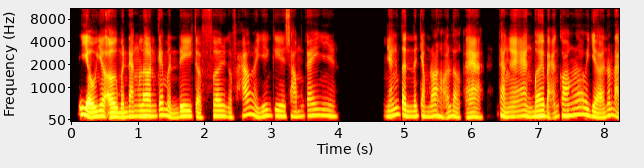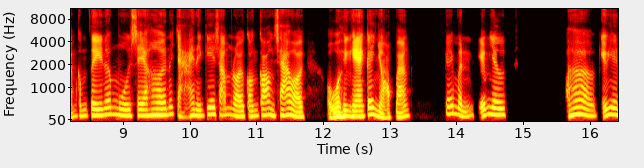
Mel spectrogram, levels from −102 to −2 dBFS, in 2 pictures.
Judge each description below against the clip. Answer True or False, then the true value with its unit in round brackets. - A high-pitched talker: False (160 Hz)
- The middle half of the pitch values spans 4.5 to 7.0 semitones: False (3.8 semitones)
